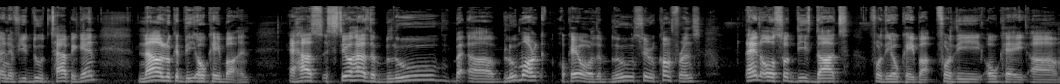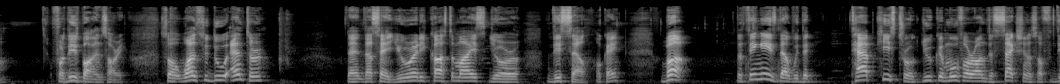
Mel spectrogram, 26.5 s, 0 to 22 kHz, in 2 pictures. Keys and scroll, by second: 16.9 ctrl+1.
